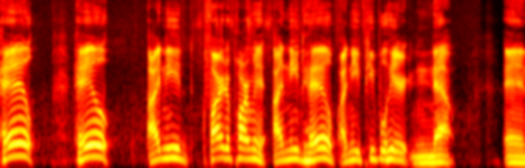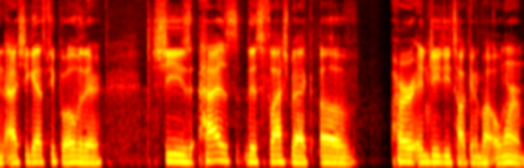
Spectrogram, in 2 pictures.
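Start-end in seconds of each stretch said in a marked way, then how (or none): 0.0-6.1 put-on high-pitched yelling. Retelling a scene where a character sets a fire: imitating someone yelling for help.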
